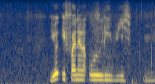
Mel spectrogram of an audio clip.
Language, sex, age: Venda, male, 20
